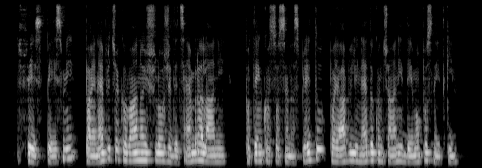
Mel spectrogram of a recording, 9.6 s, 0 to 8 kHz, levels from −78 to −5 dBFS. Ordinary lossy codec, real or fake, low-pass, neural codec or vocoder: none; real; 7.2 kHz; none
